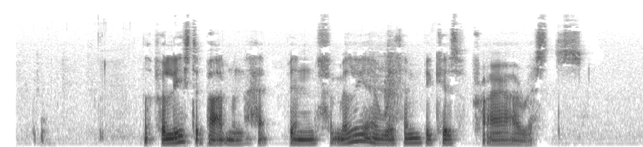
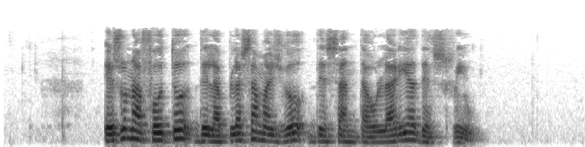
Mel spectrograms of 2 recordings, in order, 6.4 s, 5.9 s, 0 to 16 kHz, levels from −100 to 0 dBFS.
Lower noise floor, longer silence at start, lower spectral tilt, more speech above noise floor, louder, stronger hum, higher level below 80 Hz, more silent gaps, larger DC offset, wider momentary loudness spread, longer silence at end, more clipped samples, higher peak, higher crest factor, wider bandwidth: second, -71 dBFS vs -76 dBFS; second, 0.4 s vs 1.05 s; about the same, -6 dB/octave vs -6.5 dB/octave; second, 43 dB vs 59 dB; second, -30 LUFS vs -18 LUFS; neither; about the same, -62 dBFS vs -60 dBFS; neither; neither; first, 14 LU vs 11 LU; second, 0.65 s vs 1.1 s; neither; second, -8 dBFS vs -2 dBFS; about the same, 22 dB vs 18 dB; first, 9 kHz vs 7.6 kHz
